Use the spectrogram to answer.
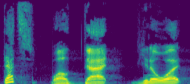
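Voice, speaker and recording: A man's voice: mid-range voice, expressive, takes it slowly, fairly bright tone. Fifties guy hosting a podcast, rambly, does little voices for quotes. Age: 50s. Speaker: podcast host, bartender. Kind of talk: casual chat.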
